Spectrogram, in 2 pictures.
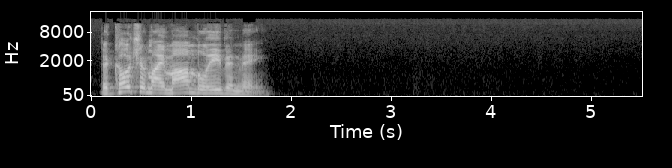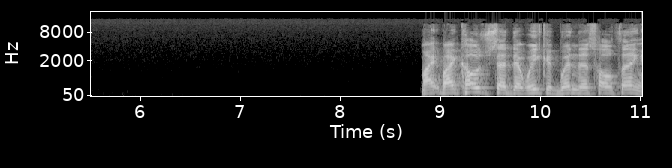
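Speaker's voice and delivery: acted, misty-eyed, teary, emotional, stumbling over my. Retelling a Heisman winner's interview answer, imitating him getting misty-eyed. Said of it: "he gets a little misty in his eyes".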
